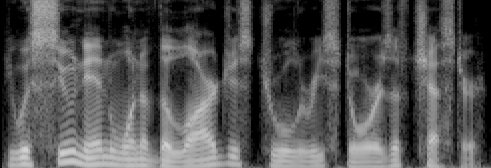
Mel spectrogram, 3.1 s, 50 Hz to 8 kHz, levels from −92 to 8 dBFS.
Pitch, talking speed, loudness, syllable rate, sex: 105 Hz, 235 wpm, -18 LUFS, 5.9 syllables/s, male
